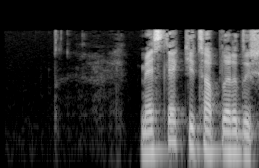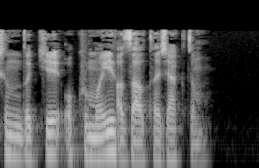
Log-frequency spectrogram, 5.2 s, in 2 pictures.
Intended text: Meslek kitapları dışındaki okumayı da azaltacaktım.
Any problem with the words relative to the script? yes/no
yes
